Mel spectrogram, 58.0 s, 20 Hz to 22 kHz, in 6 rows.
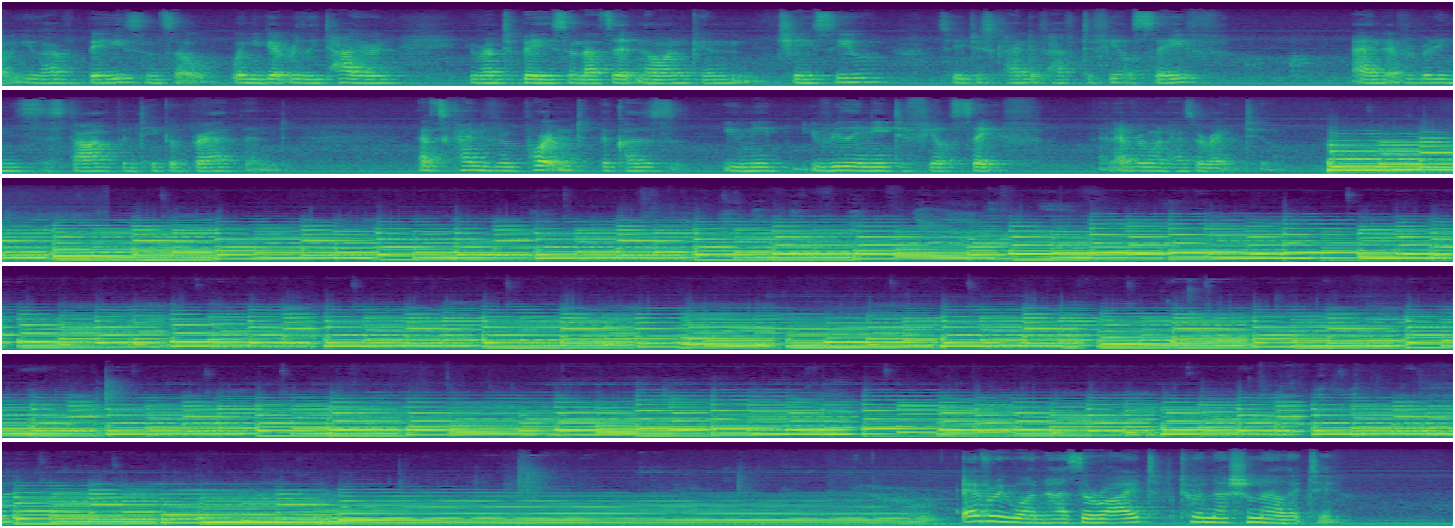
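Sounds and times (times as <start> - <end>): piano music: 18.5 - 56.0.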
